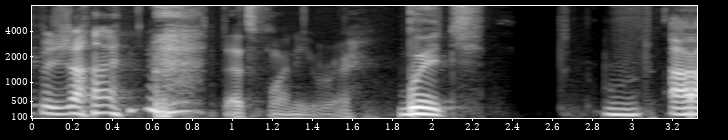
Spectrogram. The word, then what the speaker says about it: Bijan: You can call me Bijan if you want, but really, it's Bijan."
